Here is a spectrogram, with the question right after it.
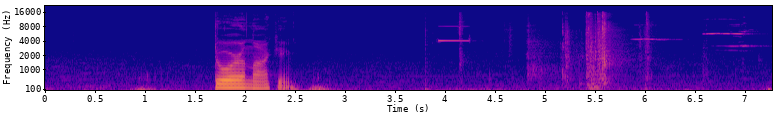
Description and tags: Coming into building
Putting card up to card reader to get into building
access, building, card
